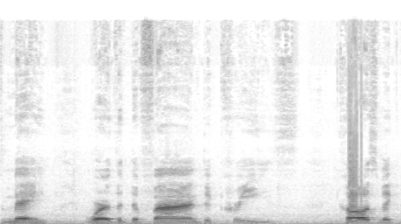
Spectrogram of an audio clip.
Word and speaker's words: Me: The Me, pronounced May, were the divine decrees,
